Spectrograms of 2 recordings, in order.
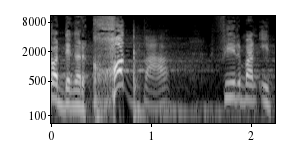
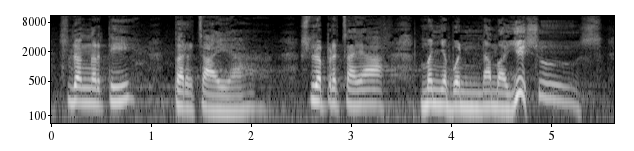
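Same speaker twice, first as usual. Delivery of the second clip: slower and lower, each step laid out; slow, deliberate repeat; 7 semitones lower, slower than usual. Shown as a demonstration. Preacher repeating the steps slowly for the congregation. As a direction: spell out every step slowly so they catch it. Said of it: "Dengar sekali lagi".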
